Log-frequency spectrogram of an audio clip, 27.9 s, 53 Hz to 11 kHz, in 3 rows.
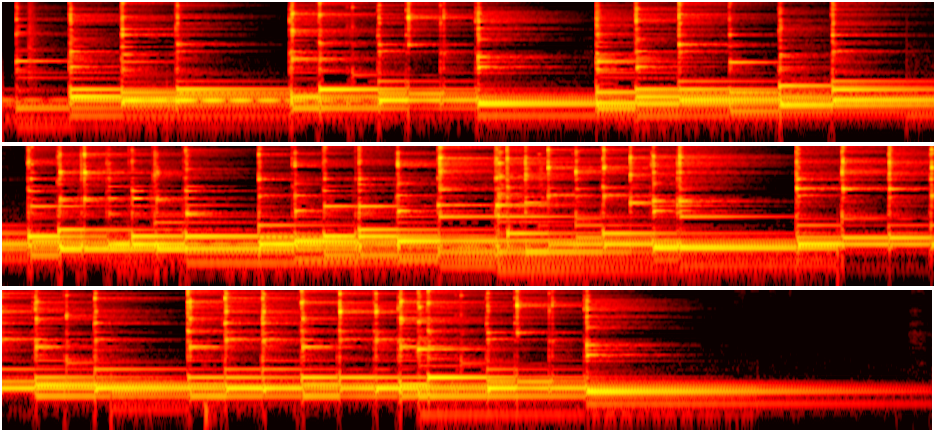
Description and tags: kalimba pensive
Kalimba original from Rocktopus (79881) - lovely simple pensive feel. I took the original and intercut it to make a more continual feel.
pensive, kalimba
